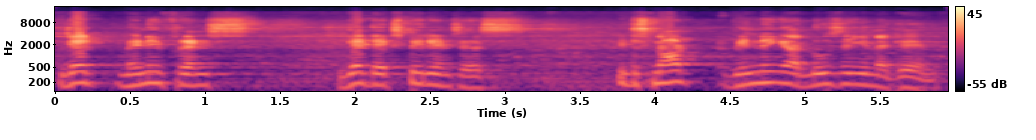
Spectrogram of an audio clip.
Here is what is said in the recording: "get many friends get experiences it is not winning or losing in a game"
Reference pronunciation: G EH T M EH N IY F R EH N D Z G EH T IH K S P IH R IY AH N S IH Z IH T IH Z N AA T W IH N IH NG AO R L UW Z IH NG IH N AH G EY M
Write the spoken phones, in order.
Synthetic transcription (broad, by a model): G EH T M EH N IY F R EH N D S G EH T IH K S P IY R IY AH N S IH S IH T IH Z N AA T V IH N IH NG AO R L UW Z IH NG IH N AH G EY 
